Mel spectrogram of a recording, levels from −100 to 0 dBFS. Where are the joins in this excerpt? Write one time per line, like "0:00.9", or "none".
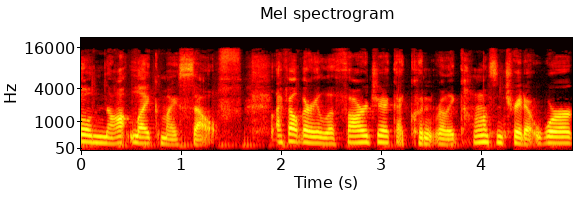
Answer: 0:02.0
